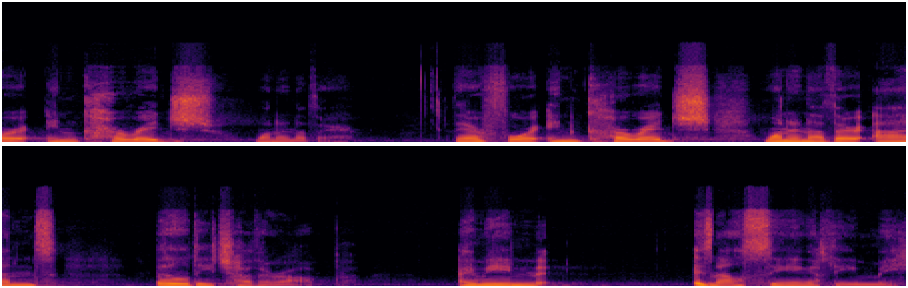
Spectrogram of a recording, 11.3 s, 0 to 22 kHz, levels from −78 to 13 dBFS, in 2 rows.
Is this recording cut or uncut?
cut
